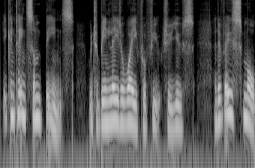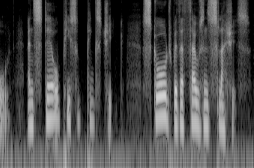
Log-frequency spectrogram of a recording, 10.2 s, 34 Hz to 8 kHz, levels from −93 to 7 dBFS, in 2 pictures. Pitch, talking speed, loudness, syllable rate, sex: 145 Hz, 160 wpm, -21 LUFS, 4.5 syllables/s, male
